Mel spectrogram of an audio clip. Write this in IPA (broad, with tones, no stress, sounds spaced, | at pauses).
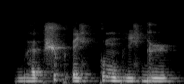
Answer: bʱ ɛ˨ k ʃ ʊ˦ k ʔ e˨ ç kː ʊ˧ ŋ bʱ i˧ ç ɡ y˧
